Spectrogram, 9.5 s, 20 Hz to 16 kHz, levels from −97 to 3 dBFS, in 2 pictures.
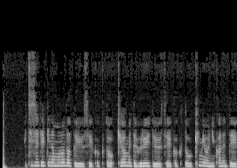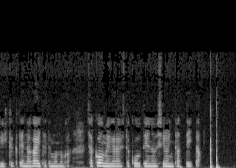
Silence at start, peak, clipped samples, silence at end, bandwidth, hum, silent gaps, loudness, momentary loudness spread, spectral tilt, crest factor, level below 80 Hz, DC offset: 0.05 s; -4 dBFS; under 0.1%; 0.3 s; 11.5 kHz; none; none; -25 LUFS; 8 LU; -6 dB/octave; 22 dB; -50 dBFS; under 0.1%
